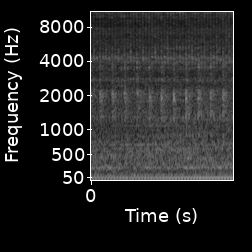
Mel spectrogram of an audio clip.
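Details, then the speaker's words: Ford Connect 1.8 diesel (2015) idling: sharp regular tap about six a second over the diesel clatter, a suspected piston knock. Oscilloscope with directional and piezo microphones shows the biggest impulse opposite one cylinder; cylinder isolation still needed to rule out an injector. "мы можем утверждать что стучит у нас именно этот целина"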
